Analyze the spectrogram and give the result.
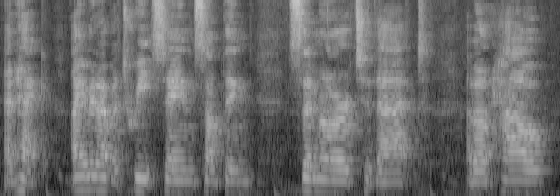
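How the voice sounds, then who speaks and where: A man's voice: mid-range voice, little pitch movement, measured pace, fairly bright tone, roomy sound, poor audio. A young man rambling through a casual vlog monologue, hesitant and full of fillers. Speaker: YouTuber.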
